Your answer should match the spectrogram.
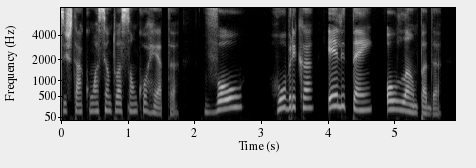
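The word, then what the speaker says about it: rubrica: Vou perdeu o acento com o novo acordo ortográfico e a pronúncia certa é rúbrica, sem acento nenhum.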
